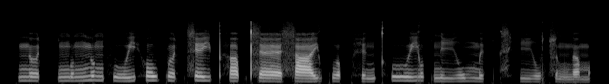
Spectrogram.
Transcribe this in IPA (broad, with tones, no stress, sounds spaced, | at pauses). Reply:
n̪ ɵ˨ t̚ | ŋ ʊ˨˧ ŋ n̪ ʊ˧ ŋ f uː˨˥ j h o˥ w p ɵ˨˥ t̚ s e˧ j pʰ ɐ˨ p̚ t͡s ɛː˨˩ s aː˨ j kʷ ɐ˨˥ p̚ h ɪ˨˥ ŋ kʰ uː˥ j ʊ˧ k̚ n̪ iː˨˧ w m ɪ˨˥ k̚ t͡sʰ iː˨ w t͡s ʊ˨˩ ŋ n̪ ɐ˨˩ m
